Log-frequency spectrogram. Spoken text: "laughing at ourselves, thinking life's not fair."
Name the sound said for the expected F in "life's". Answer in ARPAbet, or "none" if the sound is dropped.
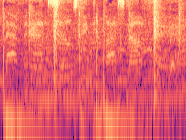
none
